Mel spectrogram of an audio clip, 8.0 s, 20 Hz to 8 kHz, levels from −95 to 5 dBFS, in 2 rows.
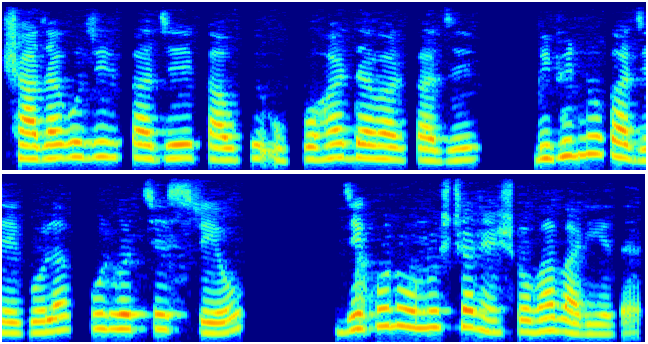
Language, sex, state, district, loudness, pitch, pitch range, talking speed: Bengali, female, West Bengal, Kolkata, -27 LUFS, 235 Hz, 205-260 Hz, 125 wpm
